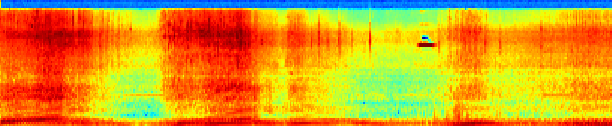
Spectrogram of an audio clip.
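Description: An off-road buggy engine revs up and down loudly, close by.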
